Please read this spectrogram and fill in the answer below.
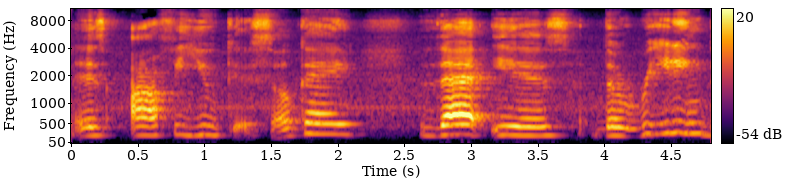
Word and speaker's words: Ophiuchus: Okay, so the pronunciation is Ophiuchus.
